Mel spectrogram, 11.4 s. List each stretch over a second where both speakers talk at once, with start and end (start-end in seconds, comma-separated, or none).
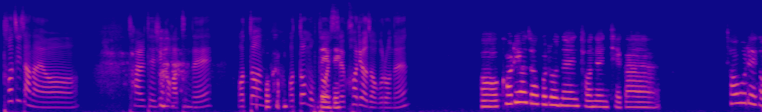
none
